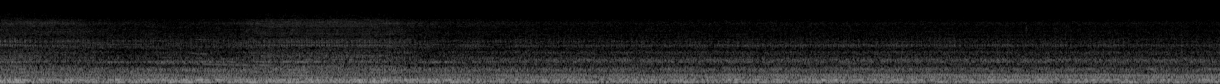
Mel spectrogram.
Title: Growling rattling noise just before door broke again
